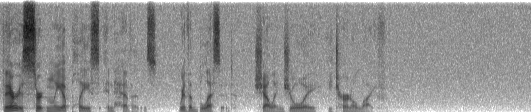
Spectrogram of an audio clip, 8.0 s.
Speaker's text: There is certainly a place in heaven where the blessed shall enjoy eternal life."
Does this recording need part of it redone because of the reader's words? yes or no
yes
